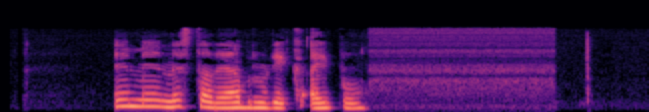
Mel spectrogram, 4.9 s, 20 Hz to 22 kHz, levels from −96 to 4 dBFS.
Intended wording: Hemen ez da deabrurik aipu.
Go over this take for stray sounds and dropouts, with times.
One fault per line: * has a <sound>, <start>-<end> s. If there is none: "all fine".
all fine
